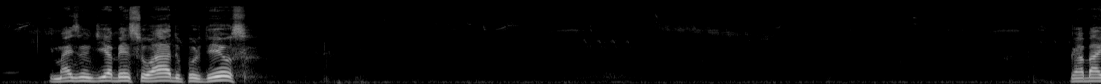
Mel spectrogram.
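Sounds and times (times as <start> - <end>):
faint bird calls: 3.0 - 10.8.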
